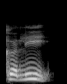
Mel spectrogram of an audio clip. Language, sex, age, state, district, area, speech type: Kannada, female, 18-30, Karnataka, Tumkur, rural, read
